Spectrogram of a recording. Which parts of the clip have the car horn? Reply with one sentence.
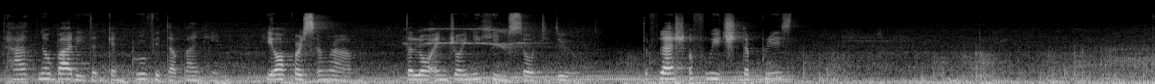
You can't hear the car horn here.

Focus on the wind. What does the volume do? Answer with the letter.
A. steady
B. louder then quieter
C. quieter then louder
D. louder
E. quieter
A.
